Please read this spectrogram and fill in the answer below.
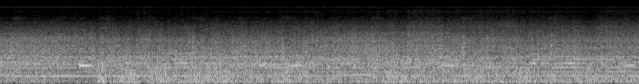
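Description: Nanrobot LS7+ electric scooter riding along: a steady rush of wind and road noise with a faint held motor whine, and one short bump about a second in.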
